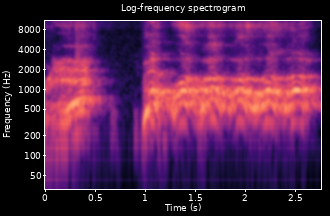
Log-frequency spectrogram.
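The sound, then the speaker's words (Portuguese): A person imitates a barking dog with a loud voice: a short yelping burst, a brief pause, then a longer wavering, howl-like run of barks. “É um cachorro latindo isso aí?”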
